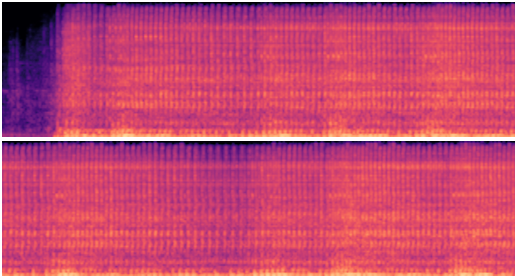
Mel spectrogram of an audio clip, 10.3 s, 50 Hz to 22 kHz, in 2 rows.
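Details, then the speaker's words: Honda CG125 single at idle with a loud, rapid clatter riding each firing beat, sounding as if the engine is finished. Valve tappet noise from excessive clearance. "तो दोस्तों आवाज़ सुनी आपने, इस तरह लग रहा है कि मुकम्मल इंजन बिल्कुल ख़त्म हो चुका है।"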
